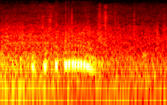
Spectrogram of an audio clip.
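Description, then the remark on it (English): A pigeon coos in a city: three short soft pulses quickly followed by a longer rolling coo, low and throaty, with no voices present. “Accompanying these pigeons are very menacing signs hung up at every street corner”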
